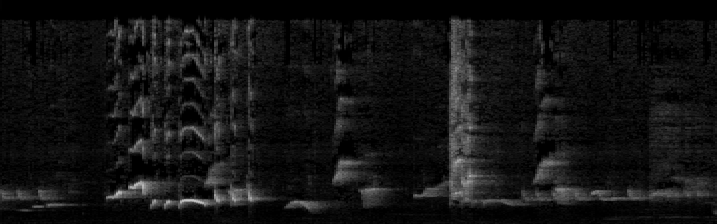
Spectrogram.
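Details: Orange-headed thrush song played as a lure to trigger singing: rich, varied phrases of warbled whistles and sharp chirps, loud bursts between brief pauses, with high buzzy notes mixed in.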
